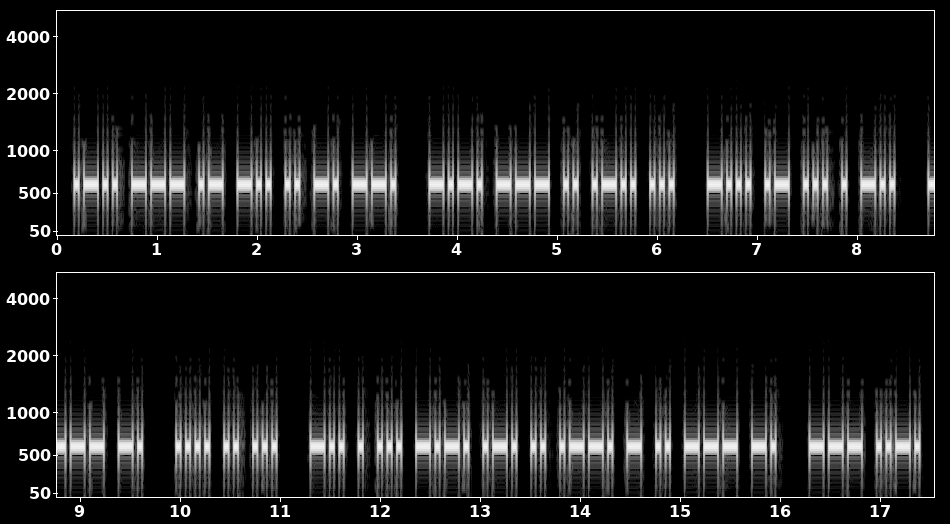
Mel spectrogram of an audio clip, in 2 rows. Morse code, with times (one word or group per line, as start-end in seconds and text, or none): 0.2-3.4 LOADING
3.7-6.2 COILS
6.5-8.4 BASED
8.7-9.6 ON
10.0-11.0 HIS
11.3-16.0 DESCRIPTION
16.3-17.4 OF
